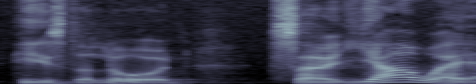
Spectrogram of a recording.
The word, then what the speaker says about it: Yahweh: In the original, it actually spells something like YHWH. I don't know how you pronounce that, you know, but we've anglicized it to Yahweh. You might have heard that name, right? Yahweh, which is God's personal name.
